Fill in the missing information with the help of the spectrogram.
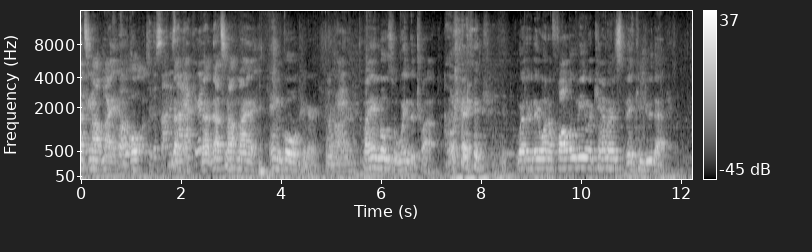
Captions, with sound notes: That’s not my end goal here. -OK My end goal is to win the trial, OK? [Laughs] Whether they want to follow me with cameras, they can do that.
